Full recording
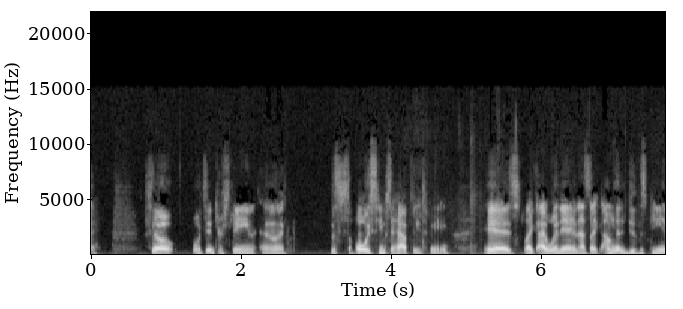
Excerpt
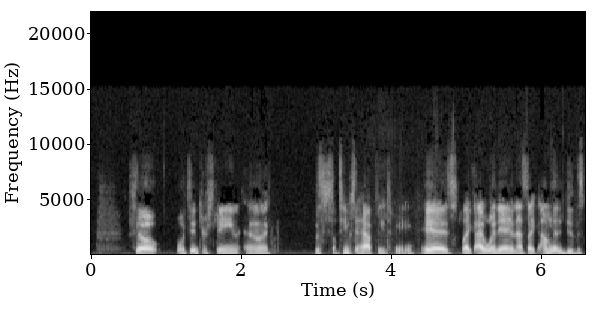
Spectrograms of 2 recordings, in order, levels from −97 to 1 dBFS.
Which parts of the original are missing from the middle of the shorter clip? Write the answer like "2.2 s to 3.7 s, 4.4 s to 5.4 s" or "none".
3.5 s to 3.8 s, 4.8 s to 5.2 s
